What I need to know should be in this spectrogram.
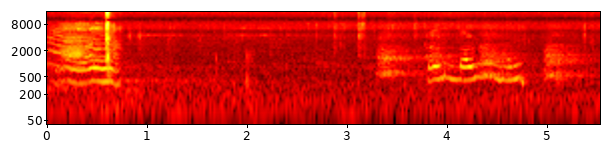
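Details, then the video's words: Black pet cat after eating Dairy Milk chocolate: a loud yowl at the start, quiet stretch, then a series of wobbling, warbling moans rising and falling in pitch. "My cat makes funny noises after having dairy milk chocolate"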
